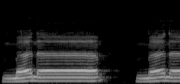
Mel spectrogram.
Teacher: نون کے بعد الف مدہ ہے، ایک الف دال میں کھینچیں گے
